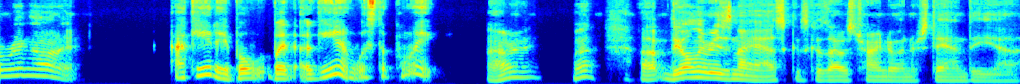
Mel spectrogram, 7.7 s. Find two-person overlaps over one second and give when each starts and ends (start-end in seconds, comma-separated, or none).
none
